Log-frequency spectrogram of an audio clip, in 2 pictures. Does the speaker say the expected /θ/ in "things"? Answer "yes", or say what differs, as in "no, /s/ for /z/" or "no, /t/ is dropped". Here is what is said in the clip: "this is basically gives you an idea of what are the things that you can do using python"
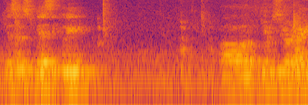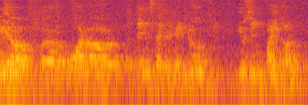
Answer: no, /t/ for /θ/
